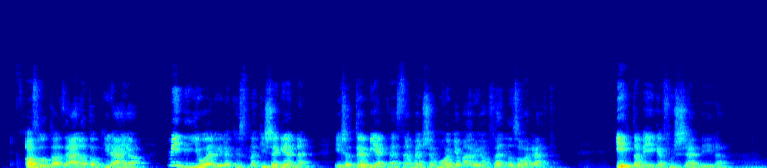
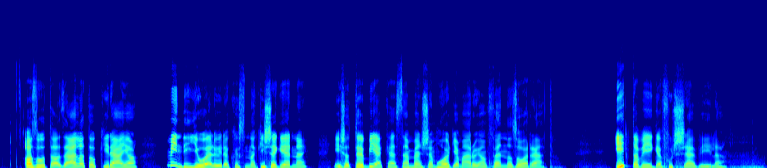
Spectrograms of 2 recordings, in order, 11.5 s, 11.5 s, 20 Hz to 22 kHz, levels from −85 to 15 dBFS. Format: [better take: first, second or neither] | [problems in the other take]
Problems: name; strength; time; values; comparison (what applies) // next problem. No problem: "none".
second | room echo; slight; dies away in 0.4 s // off-mic speech; far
